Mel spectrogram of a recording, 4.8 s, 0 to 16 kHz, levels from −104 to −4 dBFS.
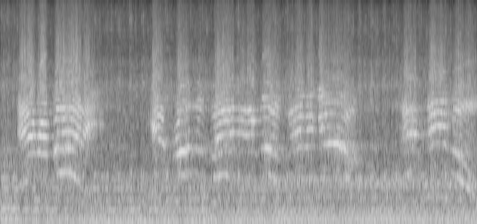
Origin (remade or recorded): recorded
